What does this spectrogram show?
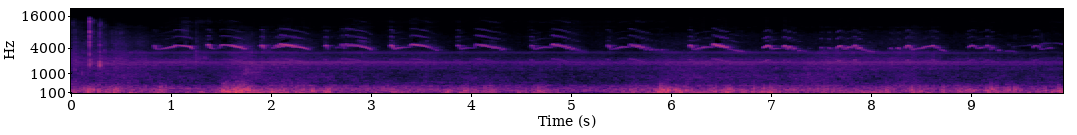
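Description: A small bird chirping over and over, a short rising-and-falling chirp about twice a second, over a low, uneven wind rumble on the microphone. A faint steady high tone runs underneath.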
